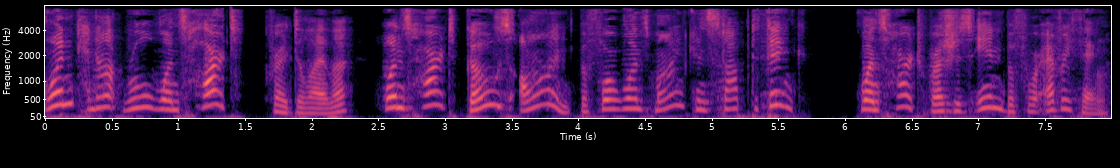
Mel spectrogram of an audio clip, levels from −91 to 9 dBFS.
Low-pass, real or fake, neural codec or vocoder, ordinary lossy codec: 7.2 kHz; real; none; AAC, 32 kbps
